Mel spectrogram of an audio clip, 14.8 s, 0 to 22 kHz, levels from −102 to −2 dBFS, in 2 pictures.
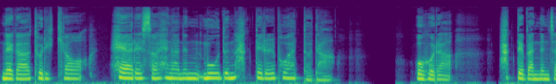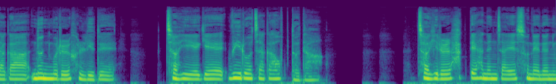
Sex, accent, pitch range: female, native, 165-195 Hz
